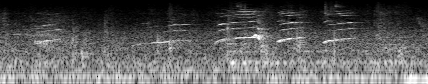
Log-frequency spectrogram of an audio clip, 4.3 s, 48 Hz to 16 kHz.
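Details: Male lar gibbon Kotaro, 11, calls while chasing female Ai, 6, at Maruyama Zoo, Hokkaido, Japan, April 2016; whistled upswept hoots accelerate into a quick rising series with clear overtones, over a steady hum of visitors.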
